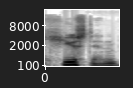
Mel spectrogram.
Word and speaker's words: Houston: It's spelled like Houston, but it's pronounced Houston.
